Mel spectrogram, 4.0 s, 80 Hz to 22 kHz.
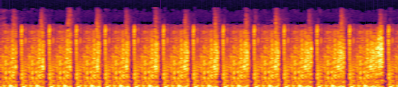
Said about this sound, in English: Am I not supposed to press this explosion button 18 times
